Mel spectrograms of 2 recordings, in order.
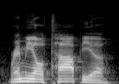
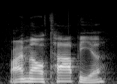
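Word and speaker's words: Raimel Tapia: I think it's pronounced Remiel Tapia is the pinch hitter against the new pitcher Howie Guerra.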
